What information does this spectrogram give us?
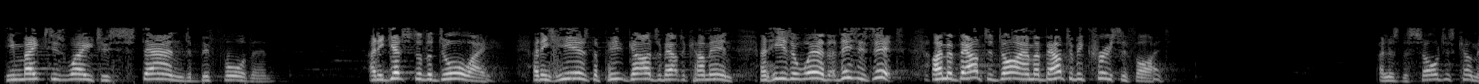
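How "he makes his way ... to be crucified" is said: higher, louder climax of dread; building preaching. Acted. Preacher voicing Barabbas's terror before death, loud rising climax. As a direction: drive it up to a desperate peak.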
